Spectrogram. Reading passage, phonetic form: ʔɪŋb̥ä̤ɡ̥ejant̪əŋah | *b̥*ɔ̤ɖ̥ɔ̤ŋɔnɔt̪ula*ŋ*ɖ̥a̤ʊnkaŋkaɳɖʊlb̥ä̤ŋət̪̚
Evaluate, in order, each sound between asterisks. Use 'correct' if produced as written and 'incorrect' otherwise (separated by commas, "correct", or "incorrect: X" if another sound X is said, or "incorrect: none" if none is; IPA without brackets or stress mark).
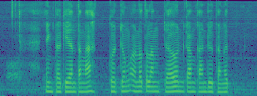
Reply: incorrect: ɡ̥, correct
